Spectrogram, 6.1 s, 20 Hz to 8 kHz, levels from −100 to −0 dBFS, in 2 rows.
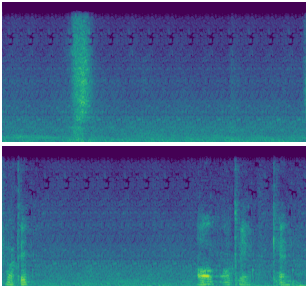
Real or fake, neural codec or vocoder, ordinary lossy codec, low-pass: fake; codec, 16 kHz, 1.1 kbps, Voila-Tokenizer; none; 7.2 kHz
